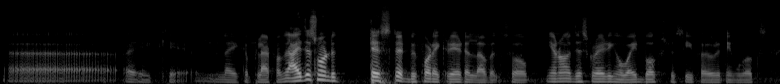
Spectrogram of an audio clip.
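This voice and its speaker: A young man casually streaming as he builds a game, rambling and correcting himself as he thinks aloud at a desk mic. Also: medium pitch. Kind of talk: casual live coding commentary.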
